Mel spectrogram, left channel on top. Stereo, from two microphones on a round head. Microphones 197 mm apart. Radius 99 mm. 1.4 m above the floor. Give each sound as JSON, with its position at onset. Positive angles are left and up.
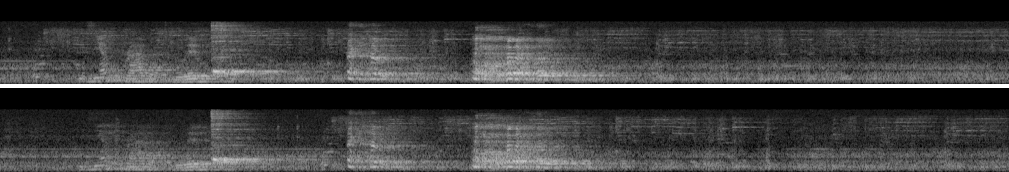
{"t": 0.8, "sound": "a man speaking", "side_deg": 50, "distance_m": 3.0}
{"t": 2.1, "sound": "a cowbell", "side_deg": -30, "distance_m": 10.0}
{"t": 3.5, "sound": "a cough", "side_deg": 0, "distance_m": 3.5}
